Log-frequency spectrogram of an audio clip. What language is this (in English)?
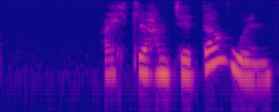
Icelandic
